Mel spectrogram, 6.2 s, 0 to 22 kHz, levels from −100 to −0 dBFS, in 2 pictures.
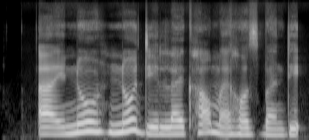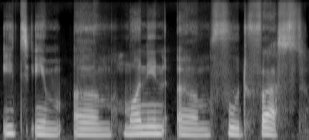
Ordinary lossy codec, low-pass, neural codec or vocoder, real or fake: none; none; autoencoder, 48 kHz, 128 numbers a frame, DAC-VAE, trained on Japanese speech; fake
